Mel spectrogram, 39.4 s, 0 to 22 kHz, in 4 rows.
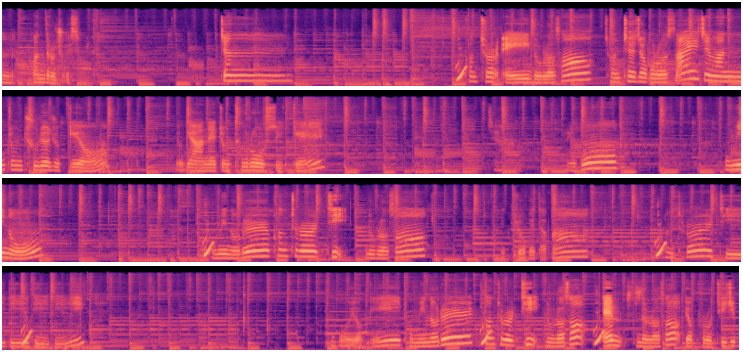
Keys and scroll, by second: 6.2 super+a, 21.9 Page_Up, 23.9 super+d, 29.2 super+d, 29.6 super+d, 29.9 super+d, 36.3 super+d, 37.5 m.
